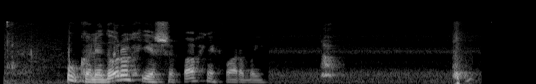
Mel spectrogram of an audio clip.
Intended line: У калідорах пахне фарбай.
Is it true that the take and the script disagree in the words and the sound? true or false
true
